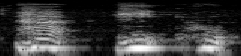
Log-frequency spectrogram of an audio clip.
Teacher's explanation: Huruf a itu seperti halnya huruf hamzah, keluarnya sama makhrajnya di tenggorokan, di pangkal tenggorokan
